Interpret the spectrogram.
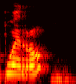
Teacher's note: Y entonces aquí hay un diptongo en puerro, ue, pero hace una rima imperfecta con perro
